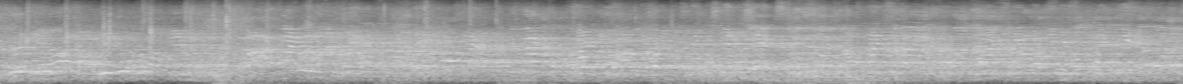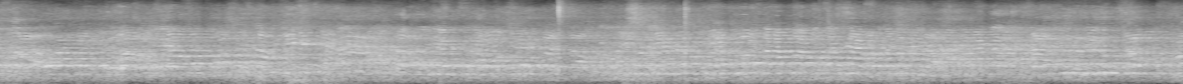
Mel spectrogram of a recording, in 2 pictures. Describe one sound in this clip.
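A crowd shouts and cheers loudly.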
